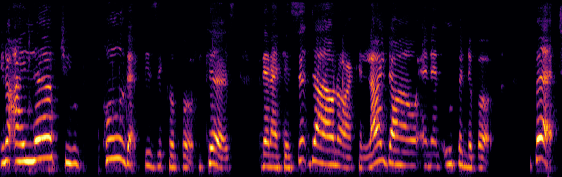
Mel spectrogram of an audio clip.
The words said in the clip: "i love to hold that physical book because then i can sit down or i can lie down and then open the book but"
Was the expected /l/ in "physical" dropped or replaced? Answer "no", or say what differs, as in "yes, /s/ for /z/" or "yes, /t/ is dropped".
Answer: no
